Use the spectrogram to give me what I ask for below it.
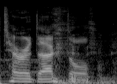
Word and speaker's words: pterodactyl: Mine is mine is pterodact mine is pterodactyl because because uh people don't know that the P is silent.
